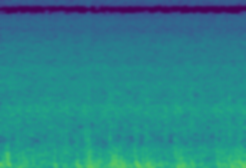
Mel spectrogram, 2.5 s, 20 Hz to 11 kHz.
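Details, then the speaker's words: 1998 Patton 20-inch high velocity fan (I-20CA/U220), restored, cleaned and oiled, on low speed: soft even whoosh of air with no rattle, ticking or wobble; running smoothly, very minimal shaking. "Beautifully running fan. Very minimal shaking."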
